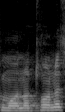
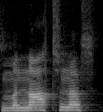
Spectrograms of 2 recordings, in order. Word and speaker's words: monotonous: It's not monotonous, it's monotonous.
